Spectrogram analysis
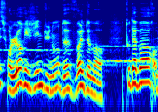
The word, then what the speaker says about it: Voldemort: l'origine du nom de vol de mort tout d'abord beaucoup d'anglophones prononcent vol de morte alors que nous les francophones nous le prononçons avec le T muet et ben figurez-vous que nous avons raison comme tu le sais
